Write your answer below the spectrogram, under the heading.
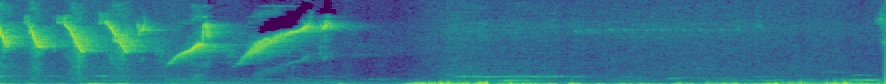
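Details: Bananaquit in northeast Brazil, singing and building a nest in a mandacaru cactus. A quick string of high buzzy downslurs turns into two longer swooping sweeps, then stops, leaving low rumbling noise.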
